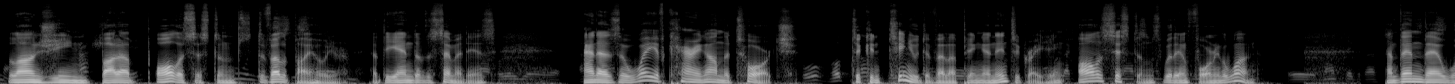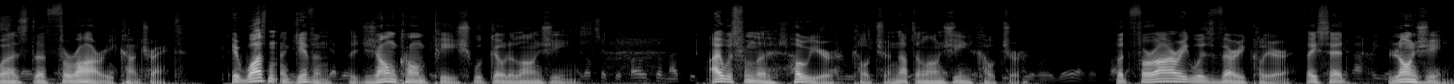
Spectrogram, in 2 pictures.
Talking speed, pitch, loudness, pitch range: 145 wpm, 90 Hz, -25 LUFS, 80-115 Hz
